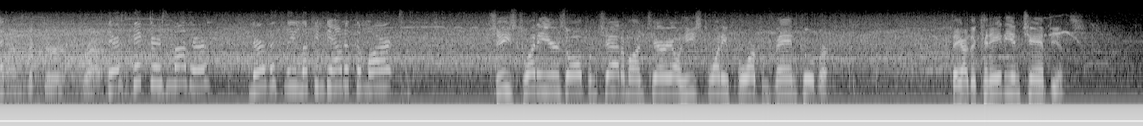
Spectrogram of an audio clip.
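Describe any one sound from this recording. A large crowd applauds and cheers in an echoing arena.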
